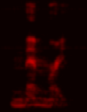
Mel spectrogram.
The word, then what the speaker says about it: memory: comfortable I feel comfortable next one memory it's possible quicker is memory memory I have a good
